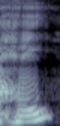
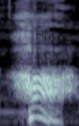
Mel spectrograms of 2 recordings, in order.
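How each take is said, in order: First: The word ends in an 'ay' vowel. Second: The word ends in an open 'ah' vowel. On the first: The speaker calls it wrong. "Not hey" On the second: The speaker calls it right. "correct pronunciation"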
